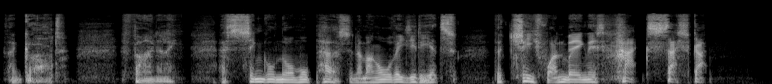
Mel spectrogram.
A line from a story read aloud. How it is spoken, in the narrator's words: Ivan Nikolaevich muttered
